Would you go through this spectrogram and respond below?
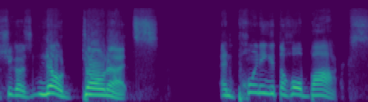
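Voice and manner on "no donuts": loud shouting, raised voice. Retelling how the donut lady corrected an order: imitating a donut lady shouting. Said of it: "I'm getting shouted at".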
